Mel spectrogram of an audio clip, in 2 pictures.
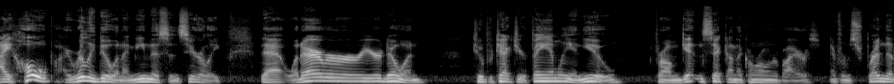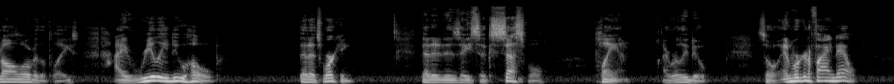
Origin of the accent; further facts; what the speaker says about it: Pennsylvania, United States; But I grew up in Bradford County in PA. We're from counties, not towns.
